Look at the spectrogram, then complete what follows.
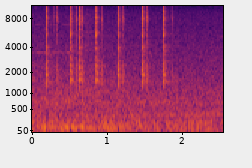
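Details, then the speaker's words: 2008 Honda Pilot with code P0976 (shift solenoid B low input): transmission shift solenoid gives sharp, crisp clicks about three a second when energized, so it is likely good; fault may be in the harness. "Then we're going to touch this and see if we hear click. It's clicking. Now, that would mean that this solenoid, it should mean that it's good."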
